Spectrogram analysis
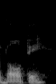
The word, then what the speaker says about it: Volpe: I would like to change mine to Anthony Volpe.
